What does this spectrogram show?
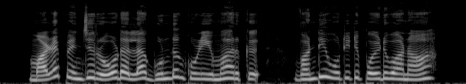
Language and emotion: Tamil, fearful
